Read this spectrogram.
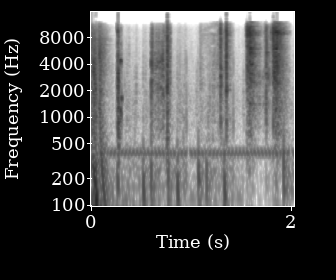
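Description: A weapon reloads with metallic clicks.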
